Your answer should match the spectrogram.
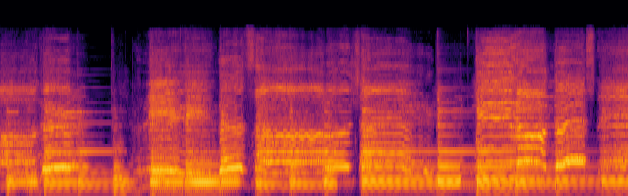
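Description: A song: a voice singing slow phrases with long, wavering held notes, over steady sustained chords, with short breaks between phrases.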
